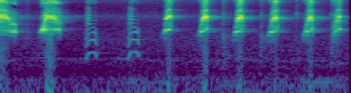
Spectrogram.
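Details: Long-tailed shrike in breeding condition singing a mimicry-filled song to provoke other birds: two harsh rasps, two soft wavering downslurred whistles, then a steady series of sharp scratchy chirps roughly three per second.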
